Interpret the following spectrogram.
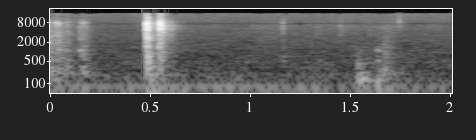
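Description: Computer keyboard and mouse clicks: one sharp click about half a second in, then a few faint ticks.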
